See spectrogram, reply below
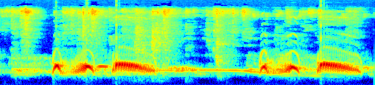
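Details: Spotted dove of a pure white albino mutation coos twice in a row. Each phrase has two quick low coos and a longer sliding coo, with a short pause between phrases. Faint high chirps sound in the background.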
